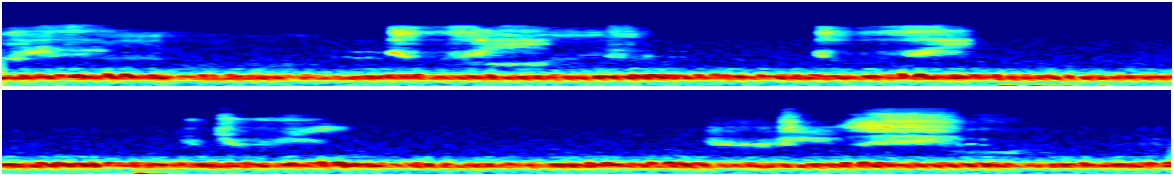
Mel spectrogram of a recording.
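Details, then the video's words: Black grouse lek in which males display to impress females: continuous low bubbling with sharp hissing bursts roughly every two seconds and a couple of deep thumps near the middle. "Black grouse lekking behaviour"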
